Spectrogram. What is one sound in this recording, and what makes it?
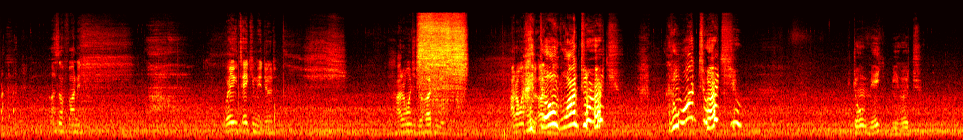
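A young man talks casually up close.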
